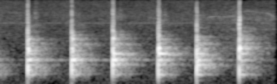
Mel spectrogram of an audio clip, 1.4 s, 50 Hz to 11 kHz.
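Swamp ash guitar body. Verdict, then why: Resonant. A swamp ash guitar body, lighter than northern ash, is tapped six times. Each tap gives a bright, ringing tone centered around 1.5 kHz. The body has a strong, significant ring and a much better tap tone than northern ash.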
